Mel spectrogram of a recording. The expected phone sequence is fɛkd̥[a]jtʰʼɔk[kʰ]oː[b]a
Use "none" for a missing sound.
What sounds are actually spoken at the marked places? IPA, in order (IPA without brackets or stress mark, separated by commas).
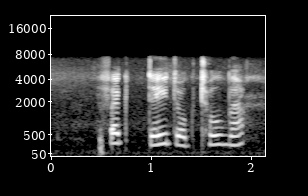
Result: e, tʰ, b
